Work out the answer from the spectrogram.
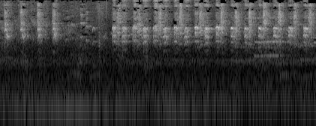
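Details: A long-tailed shrike sings fast "roll speed" and "roll tembak" song material: harsh, rasping bursts running together into a rapid rolling chatter, about three per second, over a low background hum.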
